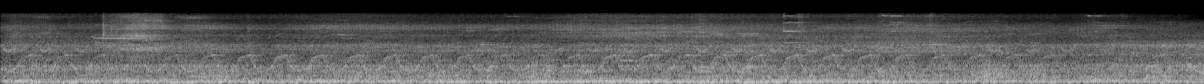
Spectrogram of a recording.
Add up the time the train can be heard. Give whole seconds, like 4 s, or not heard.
12 s.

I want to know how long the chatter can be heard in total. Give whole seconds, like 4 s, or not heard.
not heard.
